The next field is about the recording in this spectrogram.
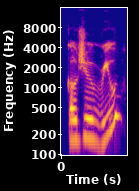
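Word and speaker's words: Gōjū-ryū: and is currently studying goju ryu would you pronounce that that's right it's goes uru you got it the first time i did it my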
